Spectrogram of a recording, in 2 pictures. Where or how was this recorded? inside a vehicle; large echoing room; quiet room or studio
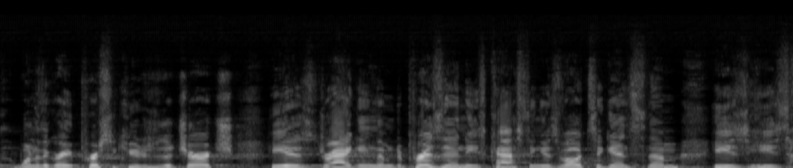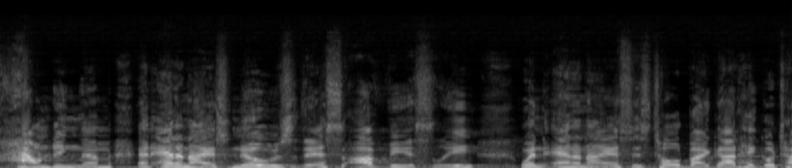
large echoing room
